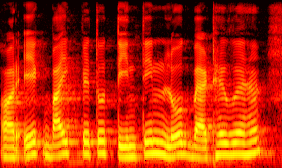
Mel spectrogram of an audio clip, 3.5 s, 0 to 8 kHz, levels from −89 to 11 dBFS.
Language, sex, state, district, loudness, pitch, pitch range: Hindi, male, Jharkhand, Ranchi, -16 LUFS, 160 Hz, 140-170 Hz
